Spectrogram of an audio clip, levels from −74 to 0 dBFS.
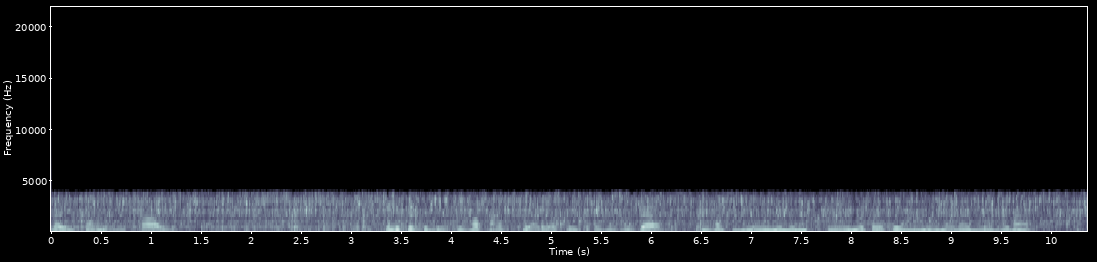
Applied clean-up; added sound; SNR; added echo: none; Sink (filling or washing) / Water tap, faucet; 2 dB; none.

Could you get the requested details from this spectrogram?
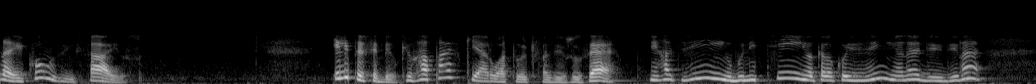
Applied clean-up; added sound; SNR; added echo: none; none; none; none.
